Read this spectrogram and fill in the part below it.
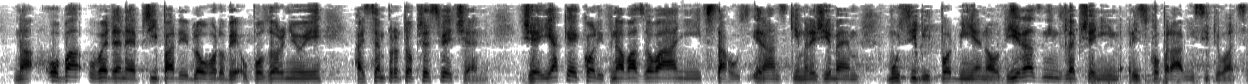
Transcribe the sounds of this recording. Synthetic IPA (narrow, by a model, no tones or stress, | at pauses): na̰ʔobaʔuvɛdɛnɛːpr̥iːpadɪdlo̞wɦo̞do̞bjɛʔupo̞zo̞ɾɲujɪʔajsɛmpɾot̪o̞pr̥ɛsvjɛt͡ʃɛ̰n | ʒɛjakɛːko̞lɪfnavazo̞vaːɲiːfst̪aɦusʔɪɾaːnskiːmɾɛʒɪmɛmːusiːbiːt̪̚po̞dmiːɲɛno̞viːɾazniːmzlɛpʃɛɲiːmɾɪskopɾaːvɲiːsɪt̪ua̰t͡sɛ̥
